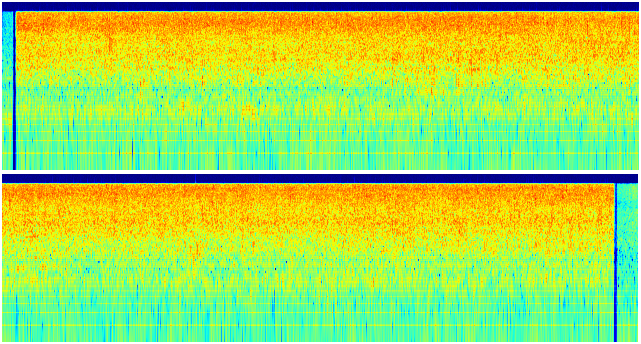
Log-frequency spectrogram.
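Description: Heavy water pouring and spraying down from overhead, a loud steady hiss like a downpour, cutting in suddenly at the start and cutting off just after the end.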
